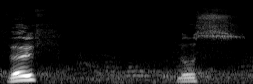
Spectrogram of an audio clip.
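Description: A man's voice: a little high, very slow, a crowd in the background. A man speaking bluntly and colloquially as a player in a casual, improvised tabletop role-playing game.

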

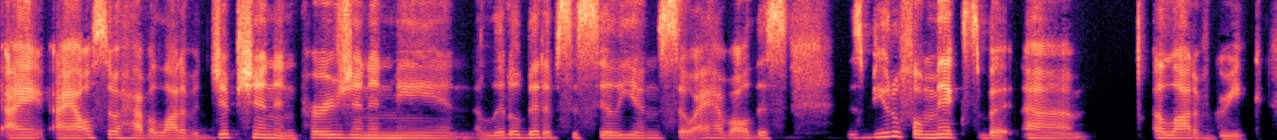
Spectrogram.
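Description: Woman, American-raised, low register, reflective conversational storyteller for an interview, dry studio-like sound. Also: dry recording. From United States, South Carolina. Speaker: interview guest.

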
